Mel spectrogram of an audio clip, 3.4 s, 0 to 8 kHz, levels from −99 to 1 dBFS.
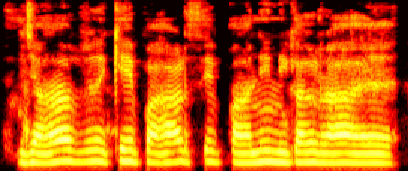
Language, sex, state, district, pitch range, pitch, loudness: Hindi, male, Bihar, Araria, 160-180 Hz, 170 Hz, -14 LUFS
